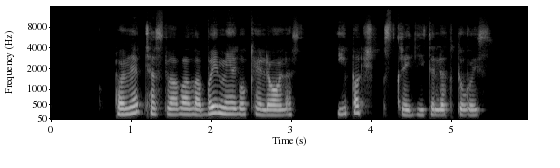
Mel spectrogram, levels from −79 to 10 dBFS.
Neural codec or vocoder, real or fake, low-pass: codec, 32 kHz, 1.9 kbps, SNAC; fake; 14.4 kHz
